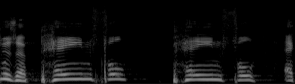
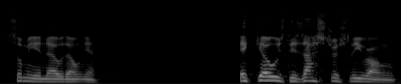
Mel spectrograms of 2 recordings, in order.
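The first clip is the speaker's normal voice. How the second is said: ordinary talk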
